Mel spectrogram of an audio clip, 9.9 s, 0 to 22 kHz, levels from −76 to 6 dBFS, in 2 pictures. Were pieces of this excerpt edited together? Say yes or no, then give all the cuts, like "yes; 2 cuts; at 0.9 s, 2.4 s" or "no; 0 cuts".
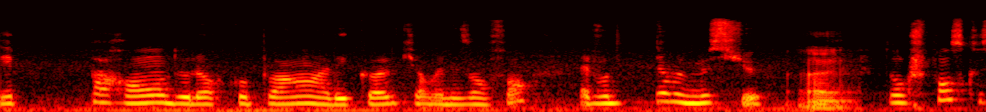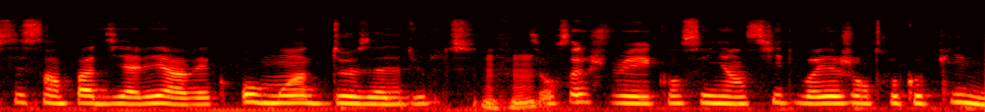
yes; 1 cut; at 4.3 s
